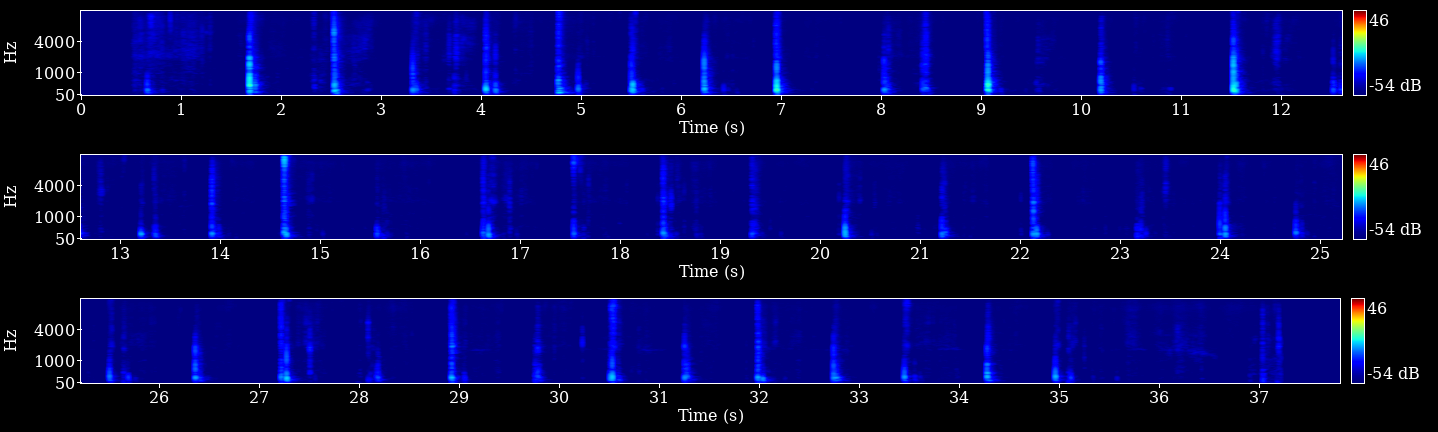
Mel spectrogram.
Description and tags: Walking on hard floor with boots
ambient, boots, floor, foot, footsteps, hard, shoes, soundscape, steps, walk, walking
